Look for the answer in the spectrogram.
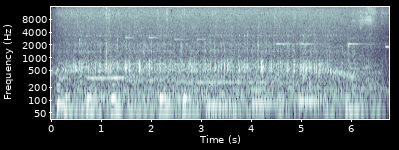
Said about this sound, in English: Can you hear that simmering just starting to happen?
